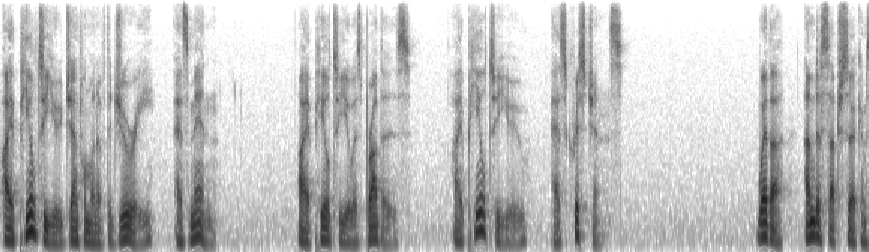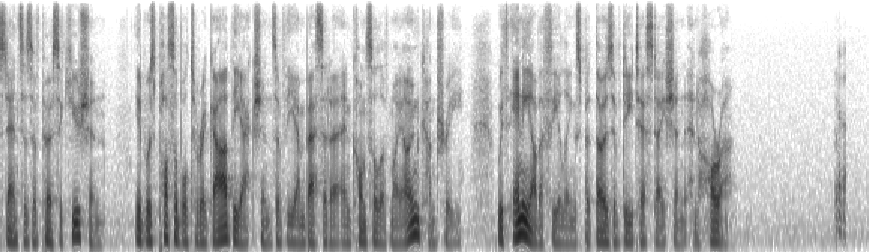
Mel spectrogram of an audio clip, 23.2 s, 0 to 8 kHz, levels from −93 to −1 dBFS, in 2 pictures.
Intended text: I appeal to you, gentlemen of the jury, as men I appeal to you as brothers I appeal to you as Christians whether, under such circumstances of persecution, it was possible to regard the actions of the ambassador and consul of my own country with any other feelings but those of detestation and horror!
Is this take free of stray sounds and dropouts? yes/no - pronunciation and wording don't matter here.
no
